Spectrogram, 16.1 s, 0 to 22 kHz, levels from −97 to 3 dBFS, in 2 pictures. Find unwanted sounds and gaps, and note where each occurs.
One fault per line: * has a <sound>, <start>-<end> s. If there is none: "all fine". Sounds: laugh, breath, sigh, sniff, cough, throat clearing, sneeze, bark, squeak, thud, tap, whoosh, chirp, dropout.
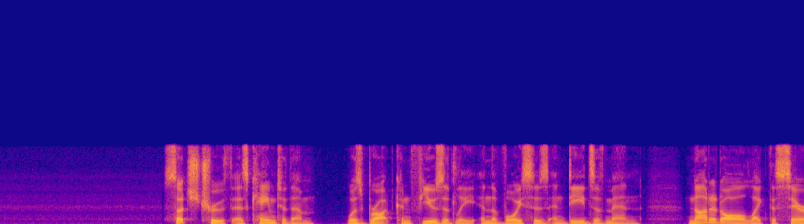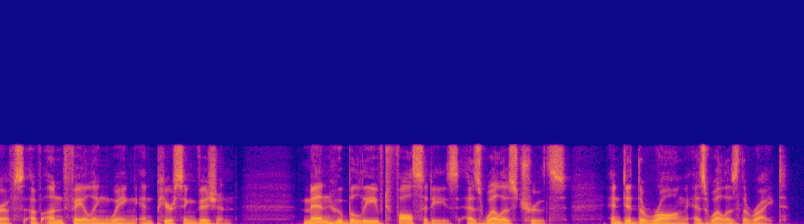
all fine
